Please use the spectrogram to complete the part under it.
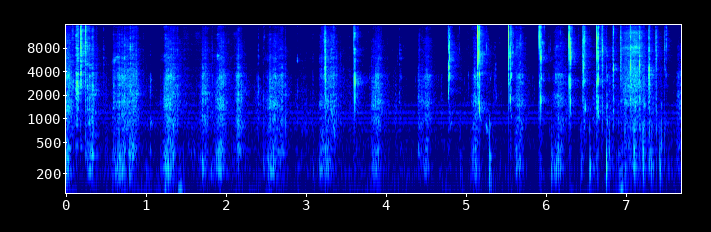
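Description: Air-fried kettle chips crunch as they are bitten and chewed, producing many quiet, crisp cracks in an irregular rhythm that grow denser toward the end. No voices are heard.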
